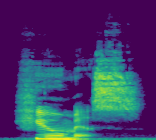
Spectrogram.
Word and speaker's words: humus: Say it with me, humus. It's spelled H-U-M-U-S, which looks like hummus, but that's a delicious Mediterranean dip.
